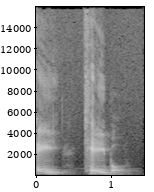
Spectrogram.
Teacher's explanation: que você divide você vai ter a primeira sílaba como ca se termina na própria vogal você pronuncia com o som longo que é ei cable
